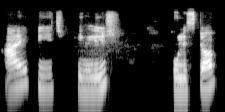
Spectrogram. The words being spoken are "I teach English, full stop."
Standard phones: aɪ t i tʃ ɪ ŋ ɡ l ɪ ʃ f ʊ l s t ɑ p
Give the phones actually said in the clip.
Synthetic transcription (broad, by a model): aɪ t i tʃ ɪ ŋ ɡ l ɪ ʃ p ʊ l s t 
